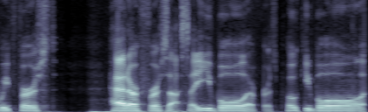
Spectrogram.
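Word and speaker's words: açaí: And it's pronounced acai. Acai. I gotta hear it. We from get the everything. We expert. get acai. We get it's acai. It's a Brazilian berry that there's a part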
